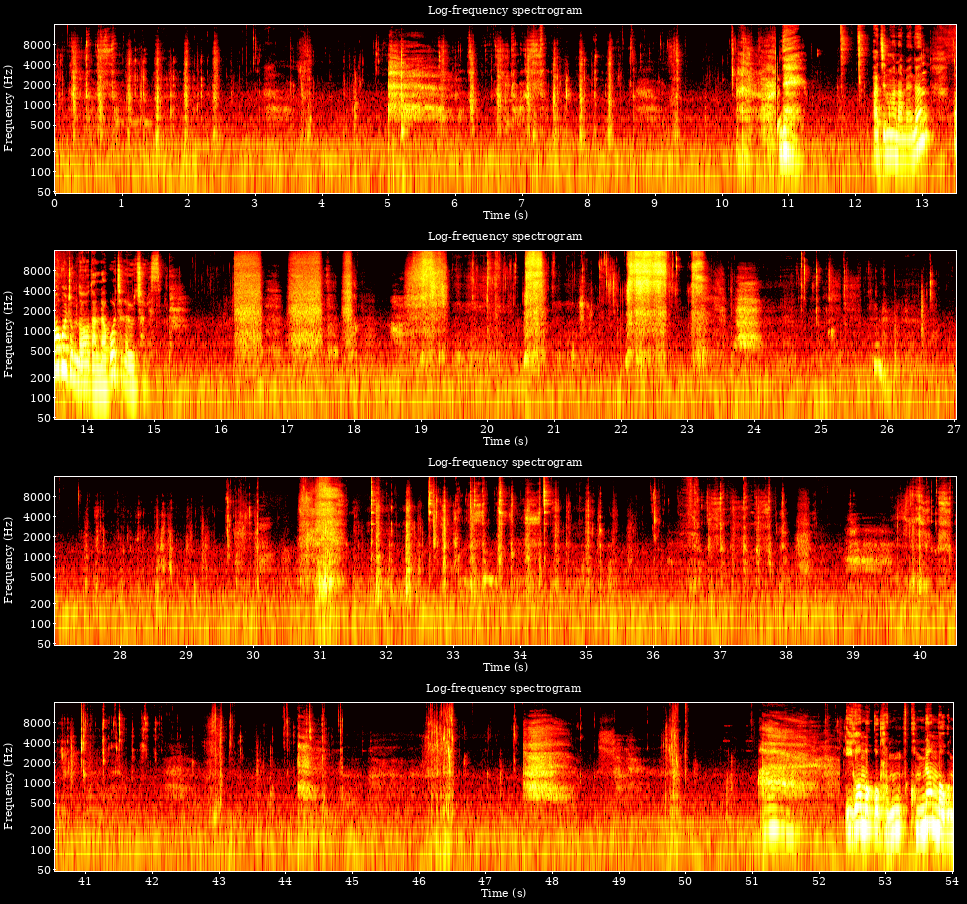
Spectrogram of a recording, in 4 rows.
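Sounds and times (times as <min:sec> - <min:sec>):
person chewing: 0:00.0 - 0:10.8, 0:19.2 - 0:23.7, 0:24.6 - 0:38.5, 0:39.5 - 0:44.9, 0:46.0 - 0:47.6, 0:49.4 - 0:51.1.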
